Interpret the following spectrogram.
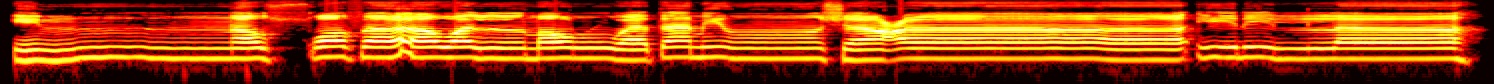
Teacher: تشدید کی وجہ سے صاد کو موٹا کرنا ہے، سیٹی کی آواز پیدا کرنی ہے · نون مشدد پر غنہ کریں گے، آواز ناک میں چھپائیں گے ، نون کو صاد کے ساتھ بس کرنا ہے، تشدید کی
